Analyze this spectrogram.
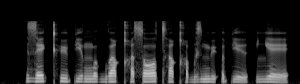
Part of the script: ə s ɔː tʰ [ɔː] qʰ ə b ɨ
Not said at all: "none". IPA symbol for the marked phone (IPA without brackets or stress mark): əː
